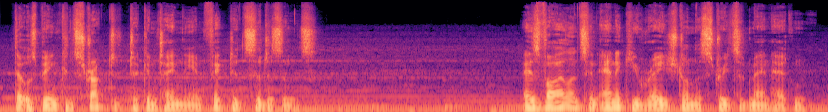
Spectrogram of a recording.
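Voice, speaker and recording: Fast-talking New Zealand man narrating. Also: on the low side. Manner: brisk, steady recap delivery. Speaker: video game lore narrator. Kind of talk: scripted narration.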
